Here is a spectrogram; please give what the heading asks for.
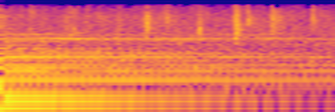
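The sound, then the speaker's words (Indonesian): Rain falling on roof tiles: a quiet, steady patter with a few sharper drops, heard under a sustained droning tonal hum. “Itu suara hujan yang jatuh di atas genting.”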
